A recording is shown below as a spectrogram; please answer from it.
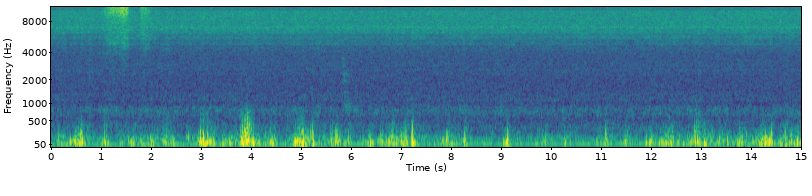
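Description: Pencil drawing on a sheet of paper on a table, heard mostly as irregular low knocks and thuds of the hand and pencil on the tabletop over a steady low hum. A short hiss about a second and a half in is the paper sheet being slid across the table.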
